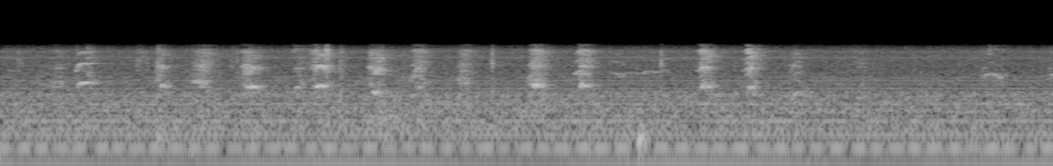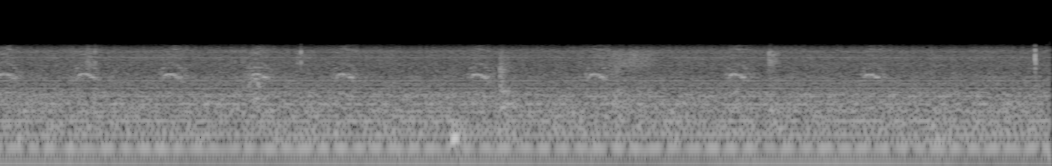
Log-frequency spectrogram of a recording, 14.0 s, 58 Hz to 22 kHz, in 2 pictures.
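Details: Belgian Malinois Shepherd puppies, 10 weeks old, Williston, Florida, late April 2015. A rapid string of shrill yips and squeals fills the first five seconds, then fades to scattered faint whines over a steady hum.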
